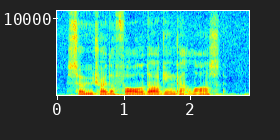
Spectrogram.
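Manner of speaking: usual speaking voice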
